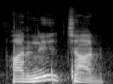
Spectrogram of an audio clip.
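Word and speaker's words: furniture: NI TURE চার, শব্দের শেষে TURE আছে, তাহলে উচ্চারণটা হবে এরকম FUR ফার NI ফারনি TURE চার, FUR ফার NI ফারনি TURE চার, ফারনি চার, চার।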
